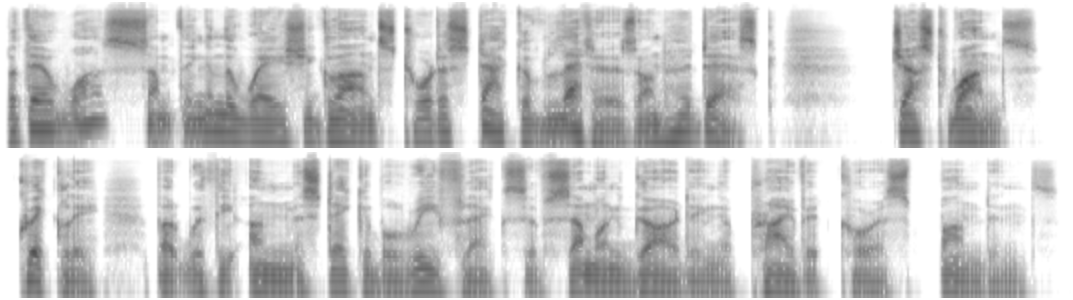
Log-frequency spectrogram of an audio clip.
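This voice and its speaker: A man narrating a detective story in the first person, in a measured, literary and brooding manner. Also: extremely low pitch, big pitch swings, creaky, breathy edge, no room sound, clean studio sound.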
